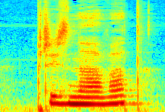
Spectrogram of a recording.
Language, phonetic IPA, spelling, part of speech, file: Czech, [ˈpr̝̊ɪznaːvat], přiznávat, verb, Cs-přiznávat.ogg
- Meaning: imperfective form of přiznat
